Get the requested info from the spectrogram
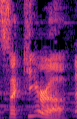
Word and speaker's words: Sakura: Yeah, he said it right. Sakura.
